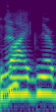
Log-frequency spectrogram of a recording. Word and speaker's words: Weigner: And so, surprisingly enough, if you put my first name and my last name, I pronounce it Weiner, but it should be Weigner.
